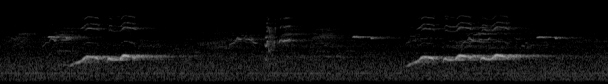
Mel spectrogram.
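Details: Rainbird, the Eastern Koel: a male calling across the Lane Cove River valley in Australia in spring to announce his arrival. Two loud upward-sweeping whistles about three seconds apart, a brief click between them. Soft high calls of other birds continue throughout.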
